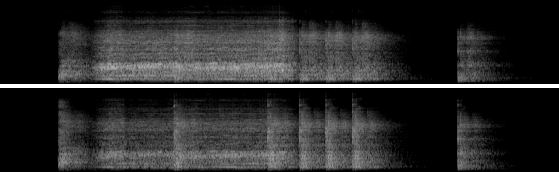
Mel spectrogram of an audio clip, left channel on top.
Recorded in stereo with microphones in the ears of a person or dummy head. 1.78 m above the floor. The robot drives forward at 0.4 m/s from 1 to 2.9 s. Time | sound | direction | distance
0.6 | a gunshot | 50° right (ahead or behind) | 6 m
